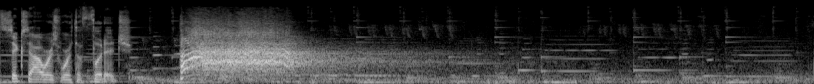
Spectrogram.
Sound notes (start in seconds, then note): 1.7 screaming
